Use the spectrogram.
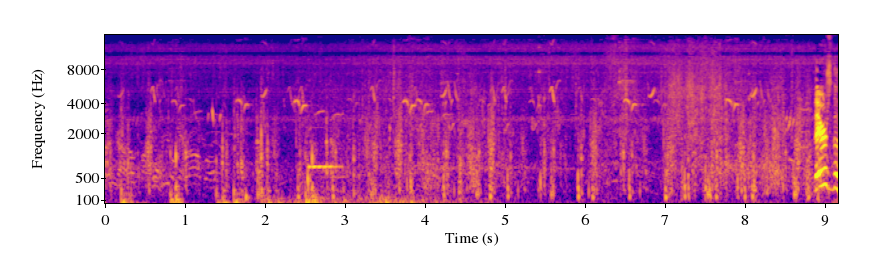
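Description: Horse hooves clip-clop at a steady walking rhythm in the Red Dead Redemption video game, moderately loud, with a voice speaking over the steps throughout.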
